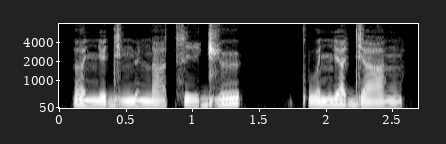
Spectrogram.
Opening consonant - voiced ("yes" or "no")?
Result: yes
